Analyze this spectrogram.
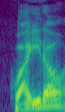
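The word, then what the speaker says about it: Guaidó: the president of Venezuelan National Assembly, Juan Guaido, Guaido, I think is how you say that, as the interim president of the country.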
